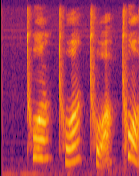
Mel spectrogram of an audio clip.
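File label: "Tuo", chinese syllable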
